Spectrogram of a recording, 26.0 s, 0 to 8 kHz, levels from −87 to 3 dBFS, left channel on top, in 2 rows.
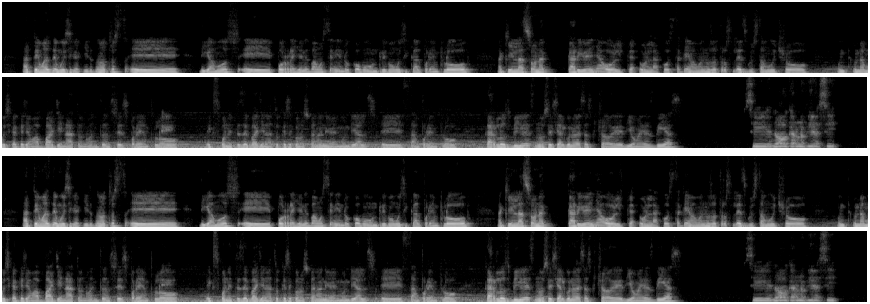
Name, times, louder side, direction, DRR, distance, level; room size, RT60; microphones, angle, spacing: voice 1, 0.3-2.7 3.0-7.1 7.4-8.2 8.5-12.1 12.5-15.6 16.0-19.8 20.2-23.1, right 2 dB, 25° right, 0.4 m, -27 dB
sound 1, 11.3-21.2, equal, 5° left, 1.4 m, -42 dB
voice 2, 24.1-25.5, equal, 20° left, 1.3 m, -35 dB
5.7 x 4.0 x 5.8 m
head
